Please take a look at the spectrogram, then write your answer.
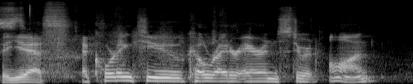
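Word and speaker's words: Stewart-Ahn: According to co-writer Aaron Stewart-On, I think that's how you say it, AHN, Stewart-on.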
